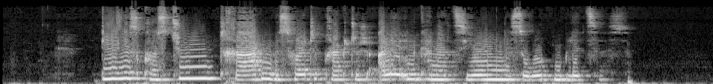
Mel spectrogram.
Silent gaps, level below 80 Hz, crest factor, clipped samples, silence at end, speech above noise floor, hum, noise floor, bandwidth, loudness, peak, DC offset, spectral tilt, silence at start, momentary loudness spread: none; -32 dBFS; 8 dB; 0.2%; 0.45 s; 27 dB; none; -34 dBFS; 17 kHz; -7 LUFS; 0 dBFS; under 0.1%; -3.5 dB/octave; 0.1 s; 8 LU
